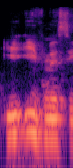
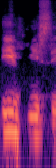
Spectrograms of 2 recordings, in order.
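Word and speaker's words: Yves Missi: Is it Ivis Misi? I'm not sure how to pronounce that. Eve Missy, yeah. Mm-hmm. Eve Misi, yeah.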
